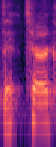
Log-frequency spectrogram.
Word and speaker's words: Tariq: I said Tariq like Derek. Tariq, okay.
